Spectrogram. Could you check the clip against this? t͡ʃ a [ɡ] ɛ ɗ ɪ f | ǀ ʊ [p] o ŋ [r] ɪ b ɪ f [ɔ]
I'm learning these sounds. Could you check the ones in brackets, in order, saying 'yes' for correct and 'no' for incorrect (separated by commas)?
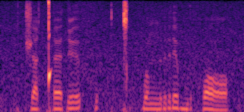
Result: no, no, yes, yes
